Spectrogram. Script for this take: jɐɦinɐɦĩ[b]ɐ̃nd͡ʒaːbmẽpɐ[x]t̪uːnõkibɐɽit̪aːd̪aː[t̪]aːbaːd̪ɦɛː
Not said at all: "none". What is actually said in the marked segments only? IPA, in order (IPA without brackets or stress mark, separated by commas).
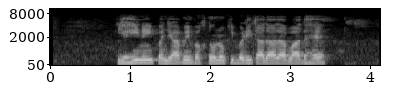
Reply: p, x, d̪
